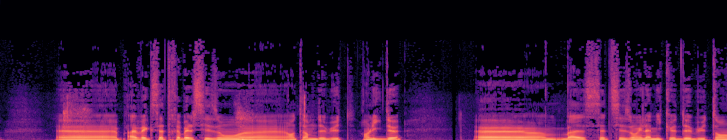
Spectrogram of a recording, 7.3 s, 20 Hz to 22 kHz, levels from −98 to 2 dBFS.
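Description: A gap at a join of encoded pieces opens from 4.52 to 4.56 s: about 37 ms of silence cut into continuous speech, with smeared edges. Separately encoded segments were joined untrimmed, so encoder start delay and final-frame padding remain, and the speech resumes where it stopped. Sample clock jitter runs from 5.46 s to the end. The converter's unsteady clock, wavering by around a microsecond, times samples early or late, adding a roughness roughly 45 dB below the speech that grows with loud, high-frequency sounds and vanishes in pauses.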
